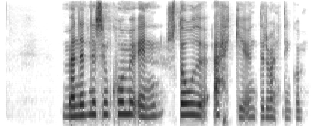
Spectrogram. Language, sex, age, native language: Icelandic, female, 30-39, Icelandic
